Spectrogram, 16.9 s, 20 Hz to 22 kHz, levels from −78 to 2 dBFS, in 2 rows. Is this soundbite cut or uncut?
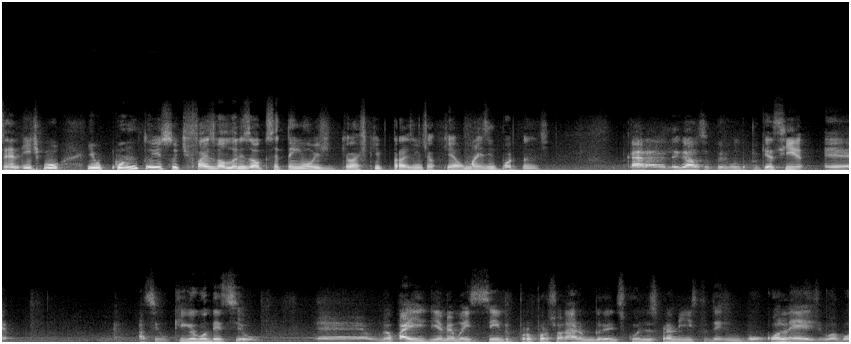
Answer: uncut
